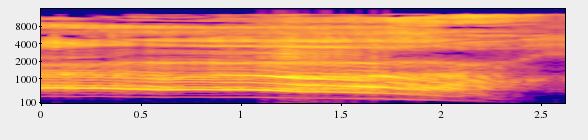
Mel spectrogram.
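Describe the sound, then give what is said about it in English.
A man's voice imitates the big roar an animal lets out when it dies: one loud, drawn-out bellowing groan, held steady and then sliding down in pitch as it trails off, heard alone. “When they die, they let a big roar.”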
